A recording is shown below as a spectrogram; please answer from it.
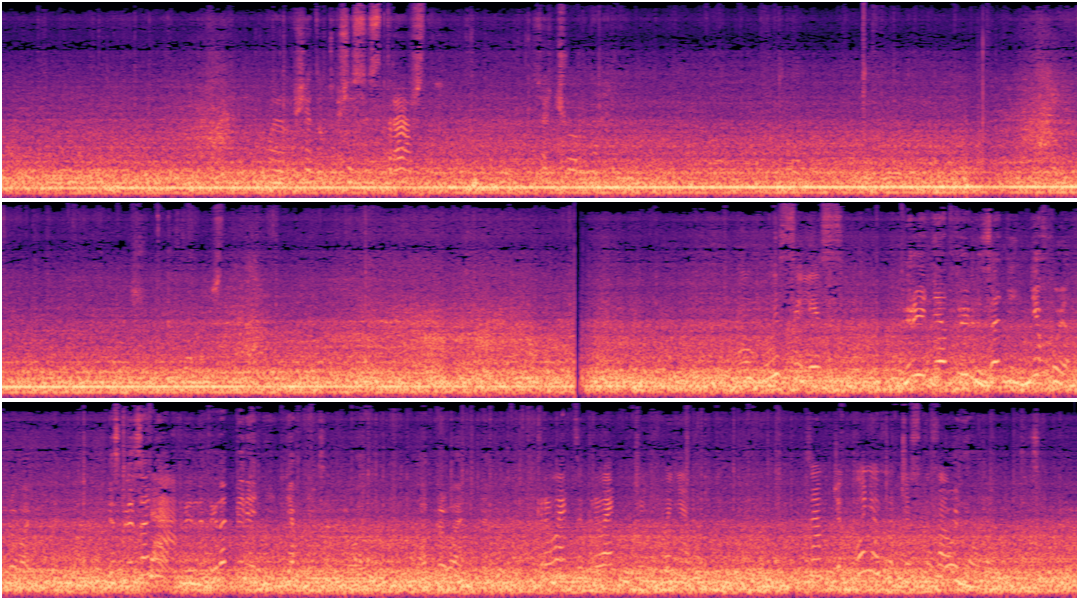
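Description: A car driving along a road, heard from inside the cabin: a steady engine and tyre drone with road and wind noise. The sound breaks off for an instant about halfway through.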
